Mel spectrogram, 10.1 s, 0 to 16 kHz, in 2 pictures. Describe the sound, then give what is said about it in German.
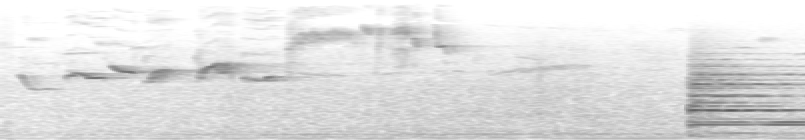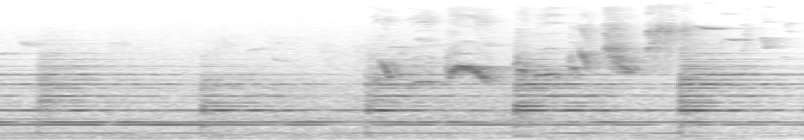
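Birds chirp and sing outdoors, then a large parish church bell begins tolling for morning prayer at 6 a.m., starting at about four seconds, its deep ringing tones sustained and repeating while birdsong continues over it. No one speaks. “Während die Glocke der Pfarrkirche zum Morgengebet läutet, werden bereits die ersten Blüten auf das Motiv gelegt.”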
